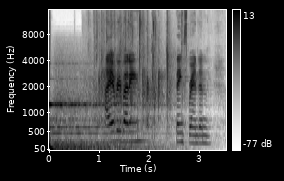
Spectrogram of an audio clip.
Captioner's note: applause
